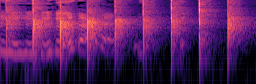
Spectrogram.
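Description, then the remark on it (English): Hands clap in a steady, quick rhythm, about nine sharp, bright claps over two seconds, celebrating the Berenstain Bears first-time reader book "Mitzi", with a voice briefly audible under the first few. “Everyone clap.”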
